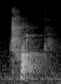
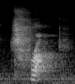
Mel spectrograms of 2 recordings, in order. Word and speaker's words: truck: an R for example the word truck chuck truck it's like you're making that sound sure sure and you're pulling it pulling your tongue back into that sound truck truck so my tongue starts on that Ridge behind my teeth tip but it's like I'm pulling it back into that are so quickly that it just makes it chip truck okay another example is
